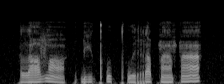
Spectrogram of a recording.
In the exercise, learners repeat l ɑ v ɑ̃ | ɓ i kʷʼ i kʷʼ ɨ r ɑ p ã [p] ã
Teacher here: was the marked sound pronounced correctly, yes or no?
yes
